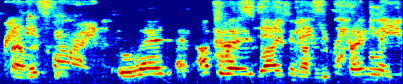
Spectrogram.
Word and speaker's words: Khmelnytsky: this man, Bogdan Khmelnytsky, sometimes horribly mispronounced Chmielnicki because that's the Polish spelling with an American pronunciation, but the actual pronunciation is Chmielnicki, led an uprising of Ukrainian peasants against their Polish overlords.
